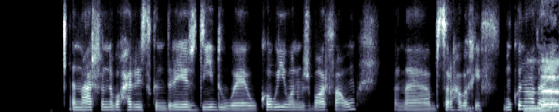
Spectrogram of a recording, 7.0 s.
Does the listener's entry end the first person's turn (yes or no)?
yes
